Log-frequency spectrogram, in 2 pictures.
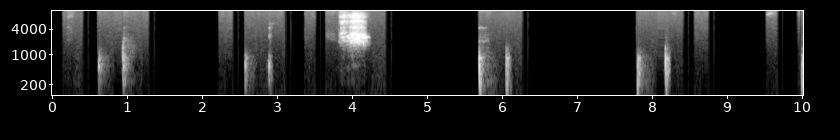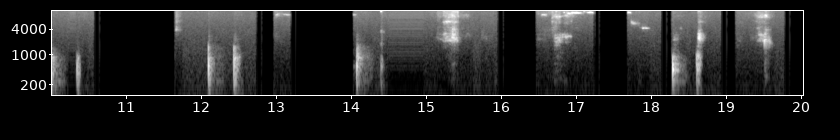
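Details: Normal abdominal percussion note during an abdominal examination of a 27-year-old man.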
